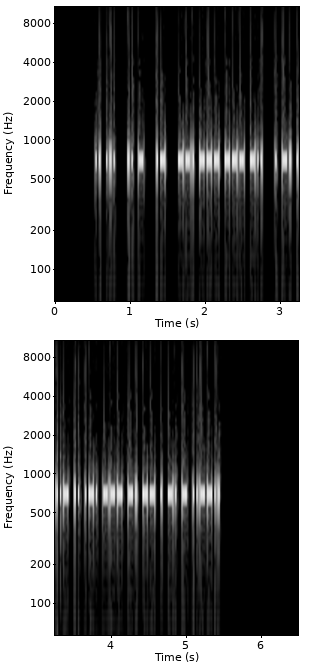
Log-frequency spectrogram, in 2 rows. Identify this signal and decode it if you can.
Morse code, heard as a keyed tone, about 47 wpm, 700 Hz. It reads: IS IT A GOOD ENVIRONMENT?
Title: Sentences from Top 1000 Words - Review Part 5 - 50wpm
